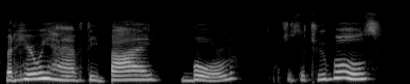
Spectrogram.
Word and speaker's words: bi-bull: It's bi-bull, two bulls, two syllables.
